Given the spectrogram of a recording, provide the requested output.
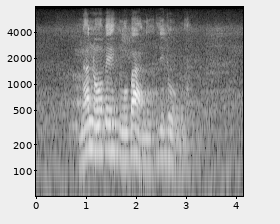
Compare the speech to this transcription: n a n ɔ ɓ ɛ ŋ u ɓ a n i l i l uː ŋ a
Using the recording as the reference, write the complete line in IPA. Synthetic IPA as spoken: n a n ɔ ɓ ɛ ŋ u ɓ a n i l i l uː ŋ a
